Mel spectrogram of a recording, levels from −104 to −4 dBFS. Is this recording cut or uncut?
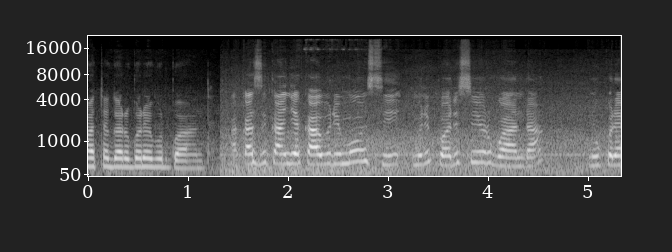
uncut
